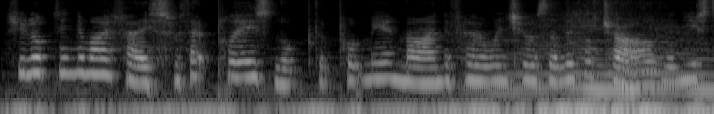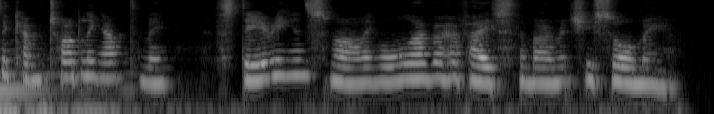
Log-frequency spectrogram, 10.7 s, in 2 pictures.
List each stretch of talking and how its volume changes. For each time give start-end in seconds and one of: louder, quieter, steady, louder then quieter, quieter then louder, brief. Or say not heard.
0.1-10.4 steady.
